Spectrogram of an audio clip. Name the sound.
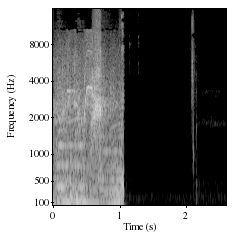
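duck quacking sound effect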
